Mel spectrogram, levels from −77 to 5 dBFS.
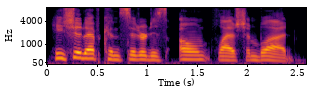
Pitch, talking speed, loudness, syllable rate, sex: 170 Hz, 210 wpm, -17 LUFS, 5.2 syllables/s, female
